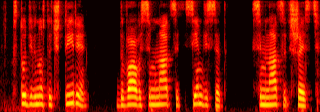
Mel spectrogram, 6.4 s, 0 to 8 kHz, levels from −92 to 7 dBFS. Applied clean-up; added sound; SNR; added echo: none; none; none; none.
